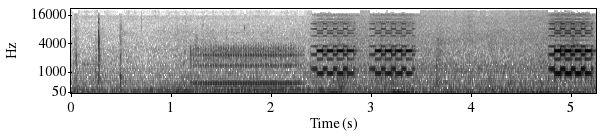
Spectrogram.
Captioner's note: phone rings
